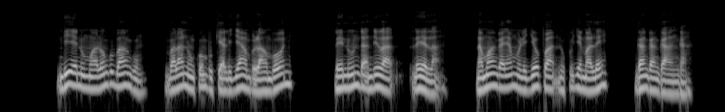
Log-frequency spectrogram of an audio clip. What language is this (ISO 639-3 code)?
mgv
